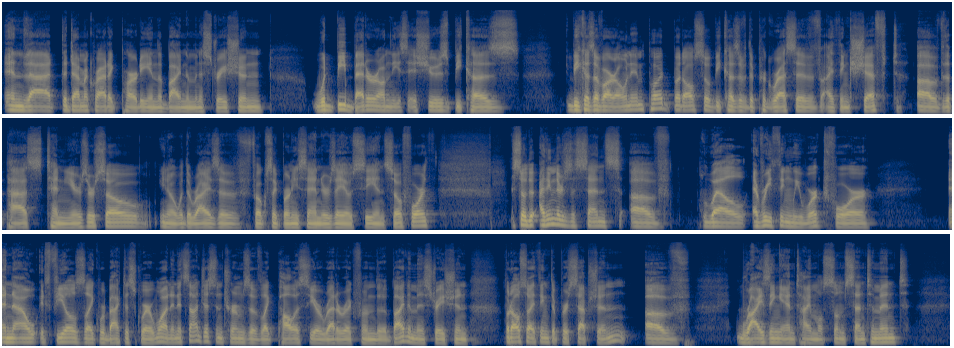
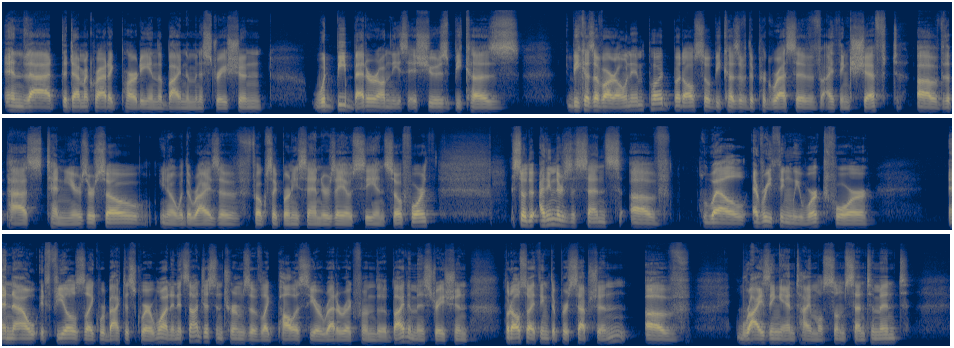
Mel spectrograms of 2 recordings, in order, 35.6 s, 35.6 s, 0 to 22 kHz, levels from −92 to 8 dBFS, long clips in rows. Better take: first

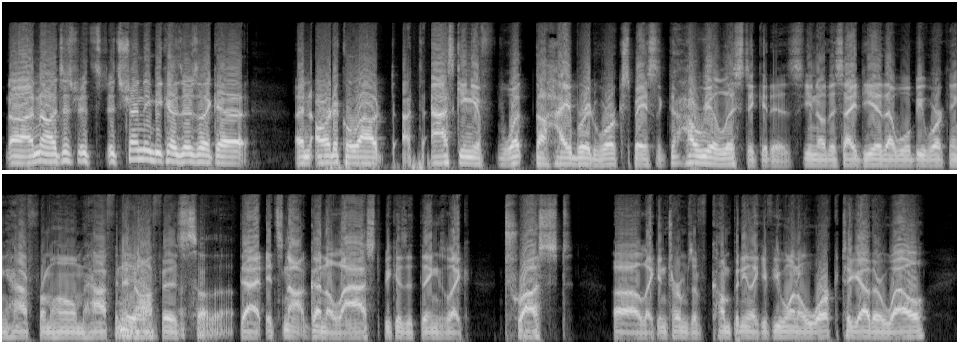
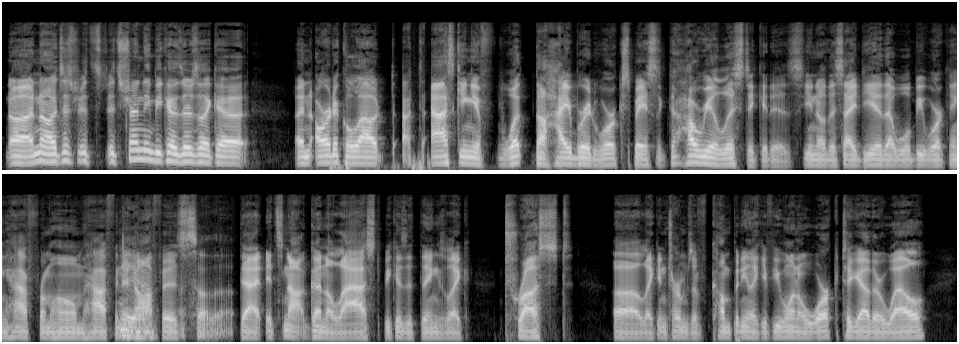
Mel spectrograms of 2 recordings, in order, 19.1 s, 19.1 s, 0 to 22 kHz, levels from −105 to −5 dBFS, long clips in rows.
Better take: second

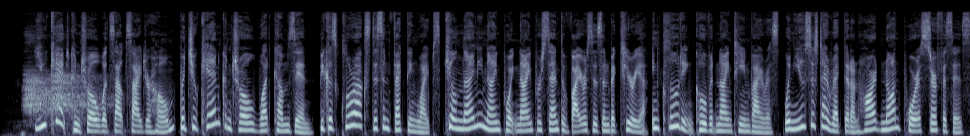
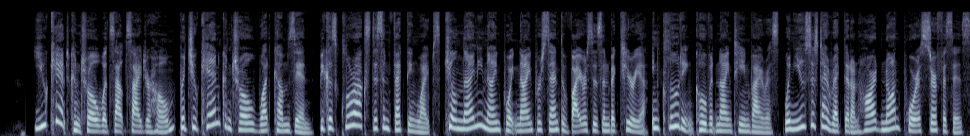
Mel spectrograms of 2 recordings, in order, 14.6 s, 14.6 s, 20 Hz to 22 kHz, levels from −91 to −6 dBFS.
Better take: second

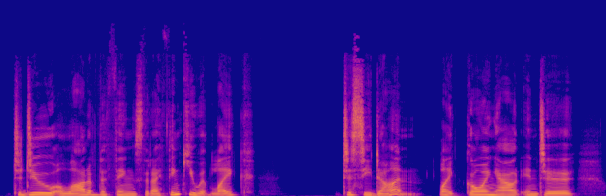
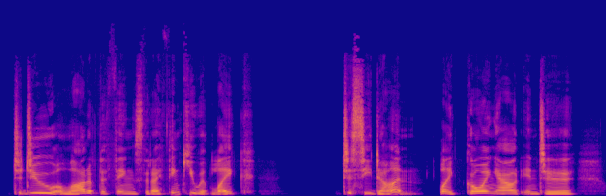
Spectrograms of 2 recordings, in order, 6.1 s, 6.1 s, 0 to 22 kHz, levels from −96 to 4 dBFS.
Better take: first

